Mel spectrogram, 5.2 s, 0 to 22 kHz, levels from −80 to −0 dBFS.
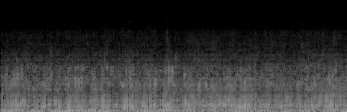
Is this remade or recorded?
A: remade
